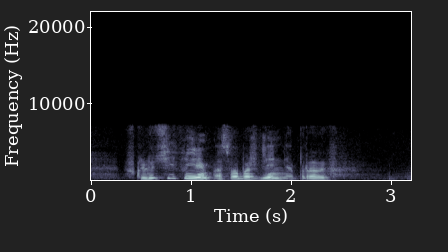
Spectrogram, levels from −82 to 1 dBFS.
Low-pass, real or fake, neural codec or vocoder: 7.2 kHz; real; none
